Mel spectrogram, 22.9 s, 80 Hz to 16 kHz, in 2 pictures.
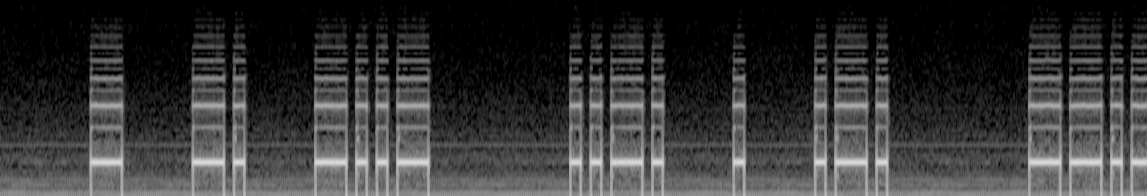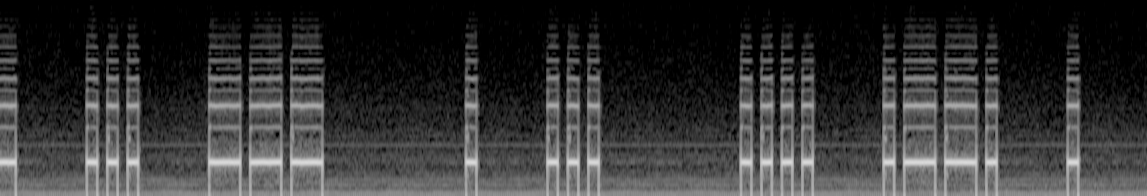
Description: Morse code, heard as a keyed tone, about 12 wpm, spaced as for 8 wpm, 720 Hz. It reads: TNX FER QSO ES HPE
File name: Onlinelehrgang / morsen / DJ4UF Morsen23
